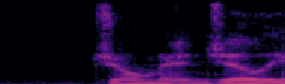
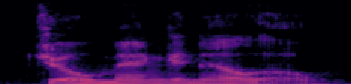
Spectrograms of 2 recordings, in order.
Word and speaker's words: Joe Manganiello: also destroyed uh i'm pretty sure it was joe mangelli who played uh you owe me oh i can't say his name i'm sorry joe manganiello my bad rest in peace um like i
